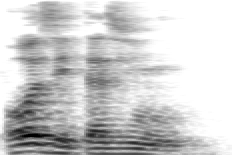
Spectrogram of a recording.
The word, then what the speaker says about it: aux États-Unis: then you pronounce the X as a Z. For example, the United States is les États-Unis, right? États-Unis. So if you were in the United States, you would say aux États-Unis, okay?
